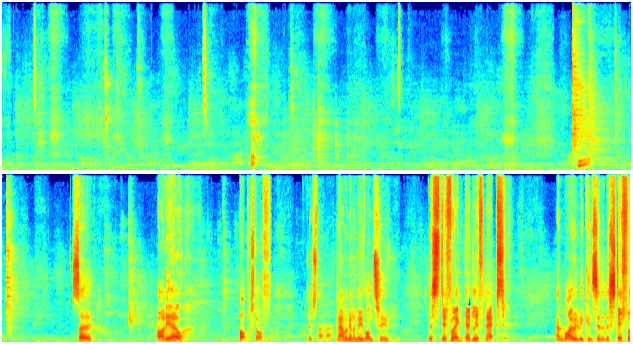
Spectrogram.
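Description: A barbell's weight plates clank as they are lifted and set down.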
